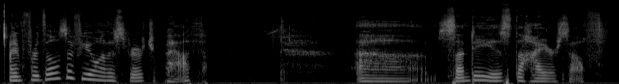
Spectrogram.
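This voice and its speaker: A woman with a lisp and slushy s sounds, giving an informal spiritual talk to camera in short, halting phrases. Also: sits low, expressive, a bit bright, no room sound. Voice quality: lisping, slushy sibilants from ill-fitting dentures. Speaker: host of a spiritual card-reading channel. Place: small room.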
